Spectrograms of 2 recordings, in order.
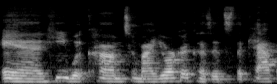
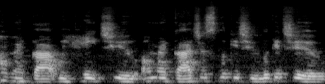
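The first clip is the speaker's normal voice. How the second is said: mocking, sarcastic tone. Speaker acts out what women sarcastically told them: imitating sarcastic women. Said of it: "in a sarcastic way".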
